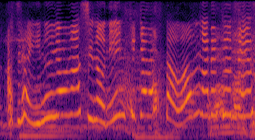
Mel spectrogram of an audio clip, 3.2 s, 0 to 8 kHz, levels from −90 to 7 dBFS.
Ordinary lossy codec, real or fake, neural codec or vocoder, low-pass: none; fake; codec, 16 kHz, 6 kbps, DAC; none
